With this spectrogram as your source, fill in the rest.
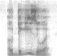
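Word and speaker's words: Odighizuwa: spell his last name because I had to spell it on Sunday it's o d i g h i z u w a oh digizer so like like they're showing up like you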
